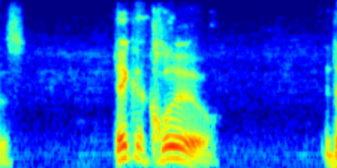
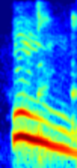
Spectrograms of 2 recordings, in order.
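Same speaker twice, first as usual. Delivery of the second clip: high loud falsetto whoop; high piercing woo; 12 dB louder than usual. Pretend.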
